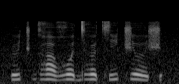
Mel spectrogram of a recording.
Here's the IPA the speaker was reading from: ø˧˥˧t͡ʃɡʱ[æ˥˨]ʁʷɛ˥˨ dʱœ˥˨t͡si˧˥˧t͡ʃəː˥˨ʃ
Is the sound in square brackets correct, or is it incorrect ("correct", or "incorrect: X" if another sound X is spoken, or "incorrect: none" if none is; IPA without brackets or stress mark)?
incorrect: a˥˨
